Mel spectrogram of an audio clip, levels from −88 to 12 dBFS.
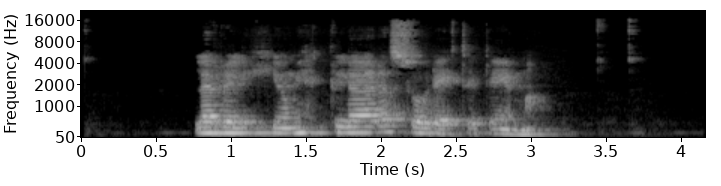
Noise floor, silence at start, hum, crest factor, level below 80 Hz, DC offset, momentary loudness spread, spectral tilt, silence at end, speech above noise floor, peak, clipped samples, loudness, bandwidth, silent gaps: -70 dBFS; 0.75 s; none; 18 dB; -60 dBFS; under 0.1%; 9 LU; -5.5 dB/octave; 0.45 s; 49 dB; -6 dBFS; under 0.1%; -21 LUFS; 16.5 kHz; none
